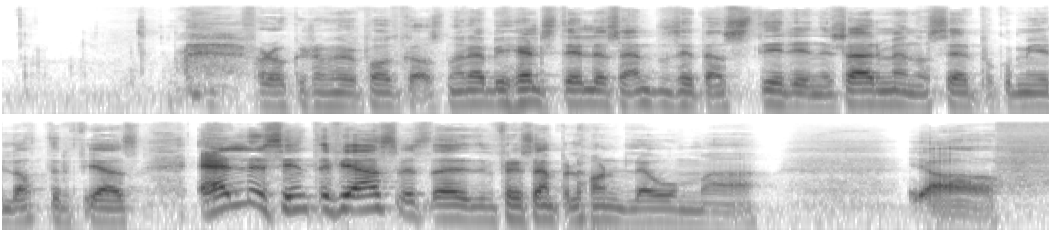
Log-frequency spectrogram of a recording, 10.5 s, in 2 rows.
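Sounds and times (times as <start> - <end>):
person drinking: 0.0 - 1.2
speech: 1.3 - 9.1, 9.8 - 10.4.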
